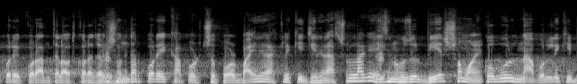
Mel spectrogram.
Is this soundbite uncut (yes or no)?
no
